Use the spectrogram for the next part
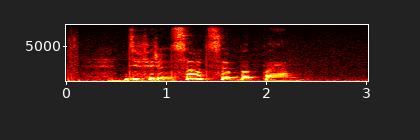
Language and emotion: Russian, neutral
